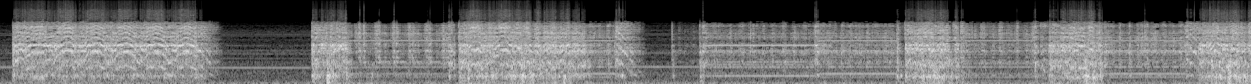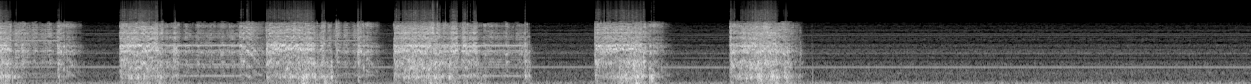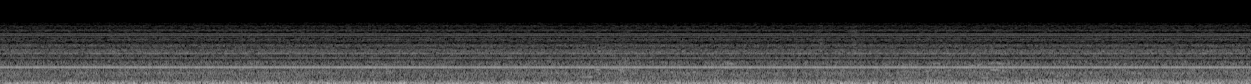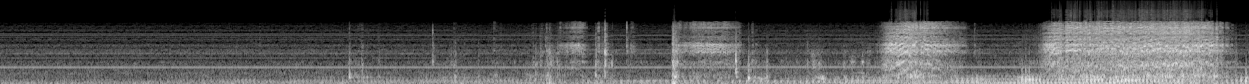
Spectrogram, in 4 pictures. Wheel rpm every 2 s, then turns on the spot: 190, 90, 220, 110, 170, 180, 160, 150, 150, 80, 40, 0, 0, 0, 0, 0, 0, 0, 0, 0, 0, 0, 0, 20, 140.
2-4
